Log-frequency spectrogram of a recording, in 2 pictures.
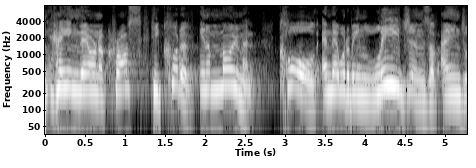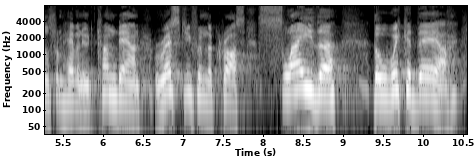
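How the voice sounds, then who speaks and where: A man's voice: high-pitched, a little mellow, dull audio. Conversational male pastor preaching. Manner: conversational preaching, rising to emphatic peaks. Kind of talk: sermon.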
